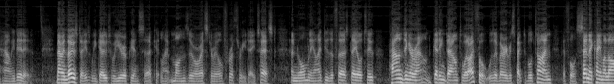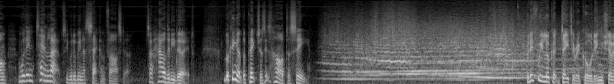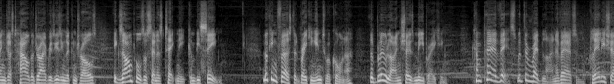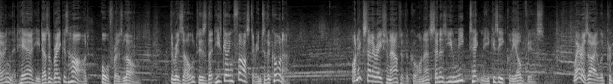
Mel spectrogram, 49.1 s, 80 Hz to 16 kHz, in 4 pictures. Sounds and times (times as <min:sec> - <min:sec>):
Speech: 0:00.0 - 0:16.2, 0:16.8 - 0:18.5, 0:22.8 - 0:29.0, 0:29.8 - 0:39.7, 0:40.3 - 0:42.7, 0:43.9 - 0:49.1
Car: 0:18.6 - 0:28.4, 0:29.0 - 0:29.4, 0:30.0 - 0:49.1
Accelerating, revving, vroom: 0:18.7 - 0:24.6, 0:35.8 - 0:37.0, 0:38.5 - 0:49.1.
